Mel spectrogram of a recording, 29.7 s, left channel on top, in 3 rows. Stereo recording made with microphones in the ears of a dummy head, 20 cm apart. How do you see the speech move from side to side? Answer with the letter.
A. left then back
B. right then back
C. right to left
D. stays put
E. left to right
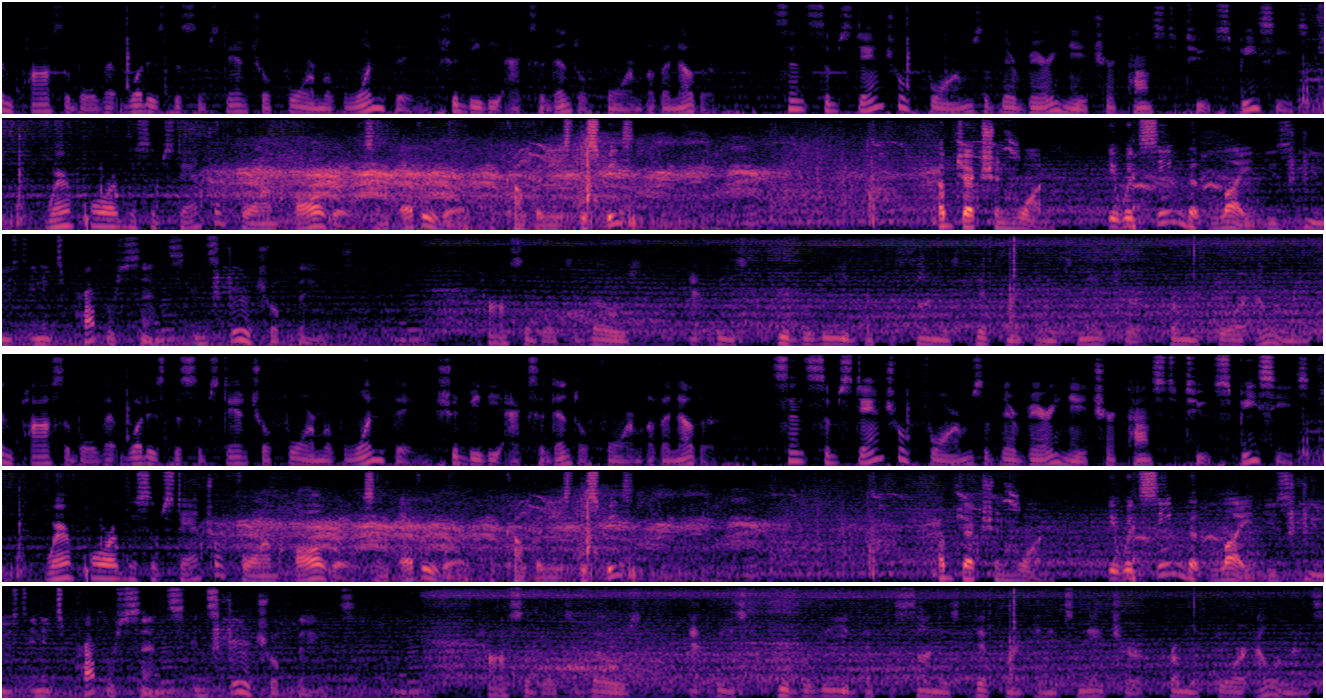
A.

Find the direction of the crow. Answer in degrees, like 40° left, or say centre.
10° left.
